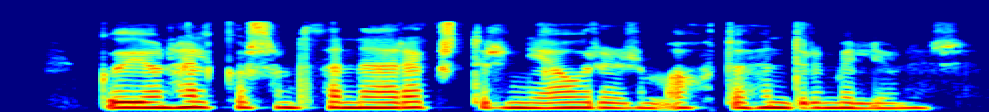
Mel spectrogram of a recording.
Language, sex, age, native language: Icelandic, female, 40-49, Icelandic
